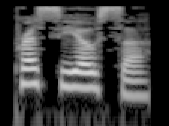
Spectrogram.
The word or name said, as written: preciosa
